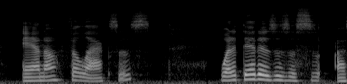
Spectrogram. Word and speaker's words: anaphylaxis: serious allergic reaction and it's called Anna Phil axis I sorta phonetically spelled it for you there anaphylaxis what it is is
